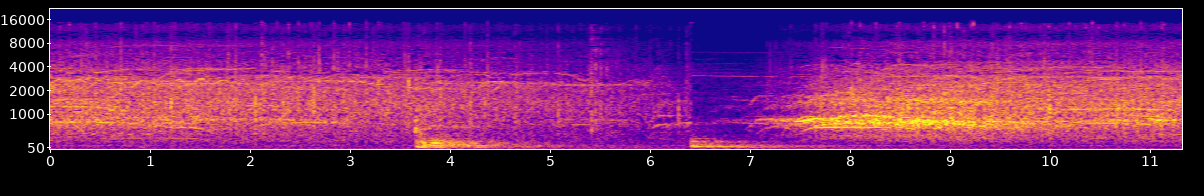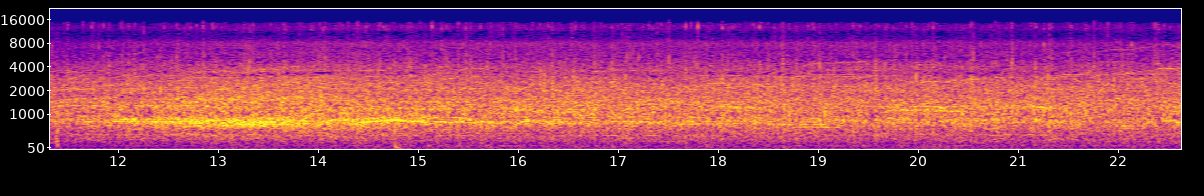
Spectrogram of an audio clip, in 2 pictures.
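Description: An audience applauding, with crowd voices mixed in. The applause fades to a brief lull about six seconds in, with a couple of low thumps, then comes back at full strength and keeps going.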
